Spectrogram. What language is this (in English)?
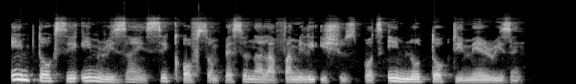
Nigerian Pidgin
